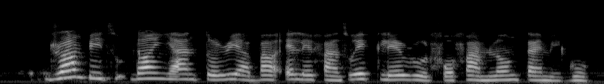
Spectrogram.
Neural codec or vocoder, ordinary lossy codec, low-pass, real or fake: autoencoder, 48 kHz, 128 numbers a frame, DAC-VAE, trained on Japanese speech; AAC, 48 kbps; 7.2 kHz; fake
